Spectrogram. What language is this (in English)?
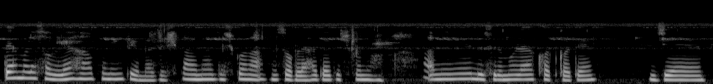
Konkani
